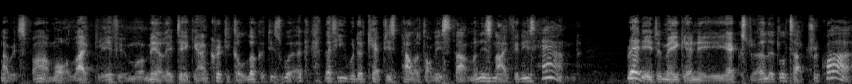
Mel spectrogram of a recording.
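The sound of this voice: Putting on a character voice, a man races along with big pitch swings, his bright, sharp tone carrying a husky, rough edge. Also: fairly low pitch for a man.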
